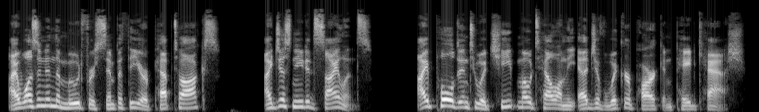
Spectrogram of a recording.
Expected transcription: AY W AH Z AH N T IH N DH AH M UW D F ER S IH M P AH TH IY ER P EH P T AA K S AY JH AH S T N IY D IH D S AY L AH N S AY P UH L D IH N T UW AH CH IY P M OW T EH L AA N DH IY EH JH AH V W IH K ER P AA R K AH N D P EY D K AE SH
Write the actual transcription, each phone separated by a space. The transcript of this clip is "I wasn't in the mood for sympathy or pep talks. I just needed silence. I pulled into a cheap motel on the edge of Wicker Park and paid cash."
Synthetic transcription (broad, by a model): AY W AH Z AH N T IH N DH AH M UW D F ER S IH M P AH TH IY ER P EH P T AA K S AY JH AH S T N IY D IH D S AY L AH N S AY P UH L D IH N T UW AH CH IY P M OW T EH L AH N DH IY EH JH AH V W IH K ER P AA R K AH N P EY D K AE SH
